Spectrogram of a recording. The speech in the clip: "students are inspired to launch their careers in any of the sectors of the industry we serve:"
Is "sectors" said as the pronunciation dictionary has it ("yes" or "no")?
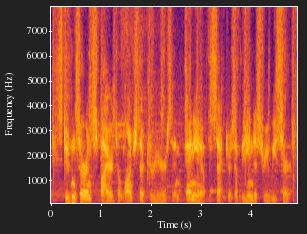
yes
